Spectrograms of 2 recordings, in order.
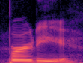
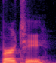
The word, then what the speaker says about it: Bertie: was a her name of the bird no pronounced Bertie Bertie it's so pronounced birdy it's fine but what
